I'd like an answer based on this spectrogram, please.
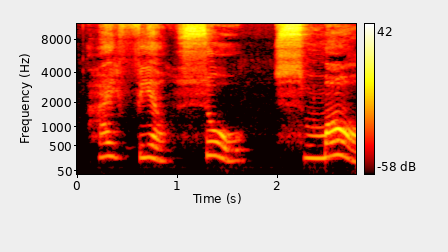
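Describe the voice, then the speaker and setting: A woman puts on a character voice. Her pitch is high. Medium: read story. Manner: wistful.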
